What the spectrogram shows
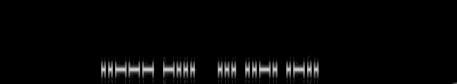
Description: Morse code, heard as a keyed tone, about 34 wpm, 700 Hz. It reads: 2B SFL
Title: Field Day Exchanges - 35wpm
